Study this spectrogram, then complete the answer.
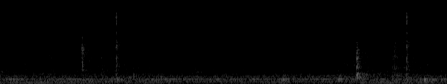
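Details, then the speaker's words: Whirlpool dishwasher WDF310PAAS4 after replacing the electronic control panel (part W10752855) for a no-start: a few sharp isolated clicks at cycle start as it fills and drains, ordinary relay switching; appears to be working. "I hear clicking. I hear it filling. It looks like it's draining, actually."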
